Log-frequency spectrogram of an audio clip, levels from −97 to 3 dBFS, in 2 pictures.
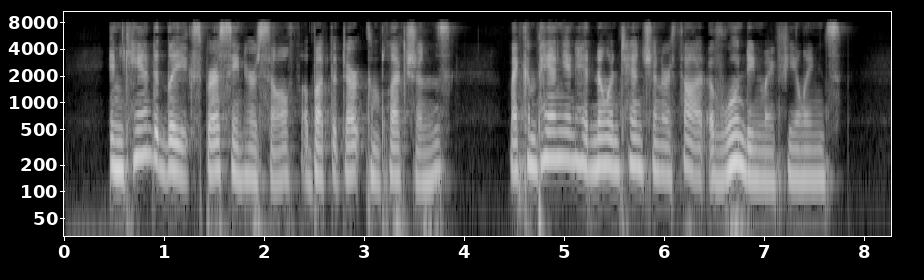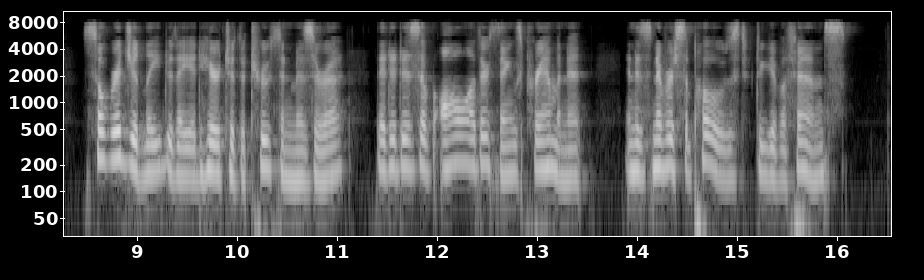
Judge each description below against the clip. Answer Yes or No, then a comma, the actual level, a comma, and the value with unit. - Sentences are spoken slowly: No, average, 165 wpm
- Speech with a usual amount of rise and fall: Yes, average, 3.8 semitones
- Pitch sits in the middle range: Yes, medium, 170 Hz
